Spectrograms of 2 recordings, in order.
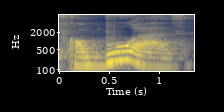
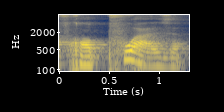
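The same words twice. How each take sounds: First: The middle consonant sounds like a voiced B. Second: The middle consonant sounds like a voiceless P. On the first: The speaker calls it right. "c'est framboise, b" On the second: The speaker calls it wrong. "C'est pas framboise"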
